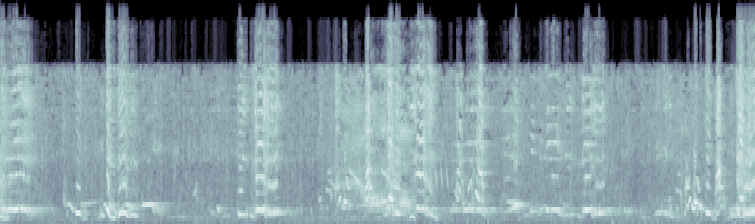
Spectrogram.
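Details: Lure recording of the Black-naped oriole (kepodang emas): almost unbroken fluty whistles, slurred up and down, overlapped by many sharp chirps and squeaks of other birds.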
